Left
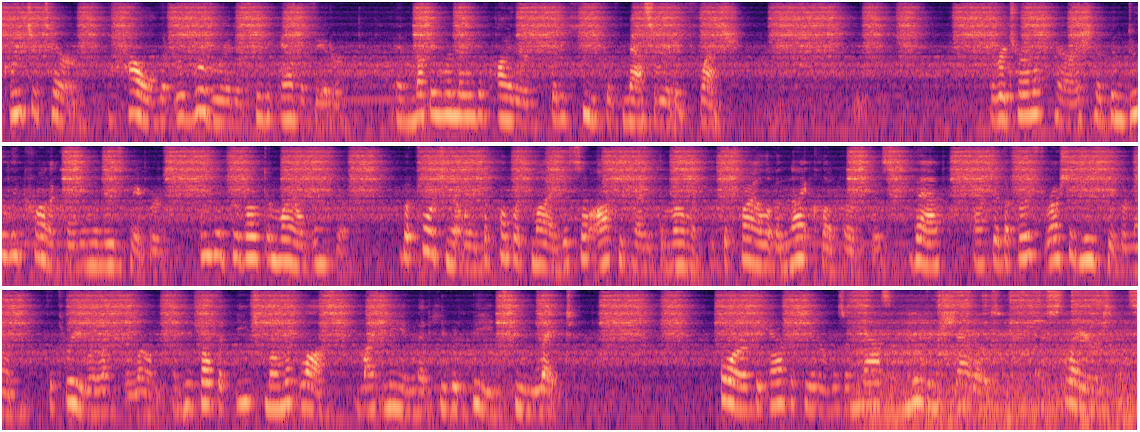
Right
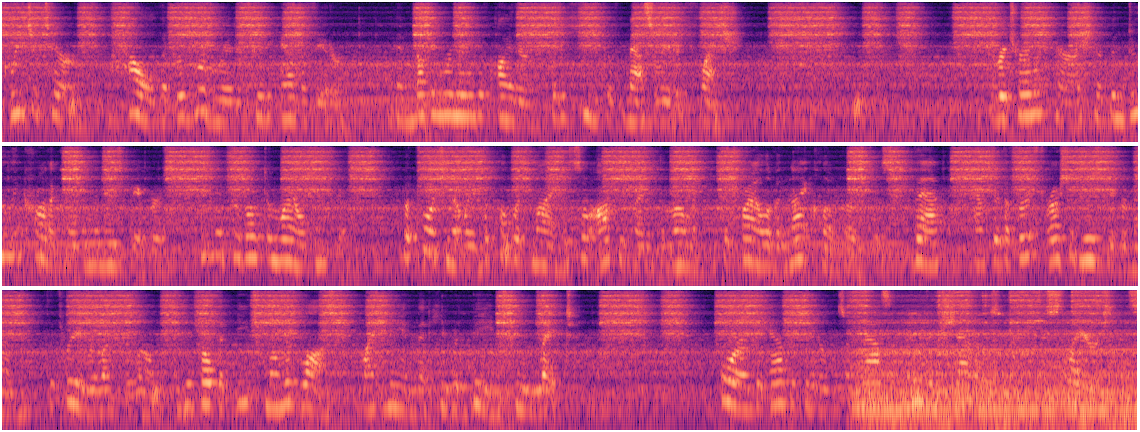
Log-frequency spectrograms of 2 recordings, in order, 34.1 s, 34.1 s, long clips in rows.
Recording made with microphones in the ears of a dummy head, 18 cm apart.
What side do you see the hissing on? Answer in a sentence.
In this clip you hear the hissing on the right.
